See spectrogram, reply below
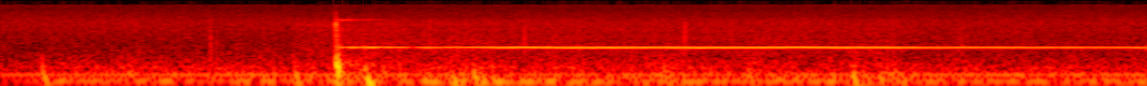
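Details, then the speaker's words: Sustained pure tone of a struck tuning fork over low room hum, held against the forehead to compare hearing in the two ears, in a dramatized TV otology exam; Weber test heard in the midline. "A tuning fork is placed against the forehead to check the balance of hearing between the right and left ear. Weber test heard in the midline."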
